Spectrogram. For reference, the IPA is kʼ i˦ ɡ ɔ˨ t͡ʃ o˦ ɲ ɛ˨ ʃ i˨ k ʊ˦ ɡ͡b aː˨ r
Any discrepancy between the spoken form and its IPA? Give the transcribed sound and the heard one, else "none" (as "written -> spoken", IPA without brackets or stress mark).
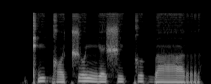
none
